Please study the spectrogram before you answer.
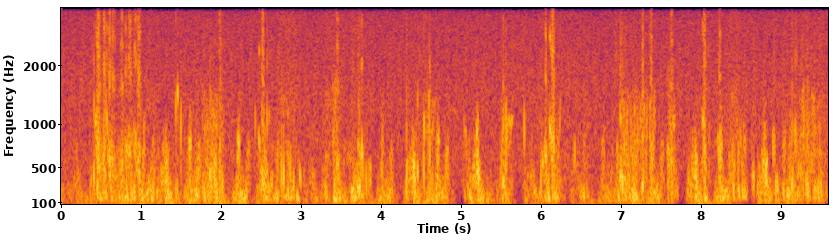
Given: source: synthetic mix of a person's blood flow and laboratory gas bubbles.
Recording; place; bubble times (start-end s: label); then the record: Doppler ultrasound of blood flow; precordium
0.34-1.23 s: bubbles
1.39-2.06 s: bubbles
2.39-3.02 s: bubbles
3.25-3.90 s: bubbles
4.29-4.70 s: bubbles
5.01-5.16 s: bubbles
5.47-5.66 s: bubbles
5.75-5.83 s: bubbles
5.93-6.29 s: bubbles
6.39-6.44 s: bubbles
6.50-6.64 s: bubbles
6.88-7.43 s: bubbles
7.56-7.71 s: bubbles
7.98-8.11 s: bubbles
8.19-8.30 s: bubbles
8.35-8.59 s: bubbles
8.62-8.70 s: bubbles
8.87-9.60 s: bubbles
From the record:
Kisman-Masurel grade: 342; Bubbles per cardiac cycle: rolling drumbeat, 9 or more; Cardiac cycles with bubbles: 100%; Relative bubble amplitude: moderate (0.250 to 0.450); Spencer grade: 3 (all of the cardiac periods contain showers or single bubble signals, but not dominating or overriding the cardiac motion signals); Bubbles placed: only in the low amplitude regions of the cardiac cycle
